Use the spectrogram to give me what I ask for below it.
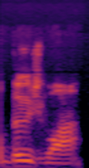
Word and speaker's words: Bourgeois: Jean Paul Bourgeois. Bourgeois. See, that's a Yeah, cool name. like Bougie. bougie, but Yeah. bourgeois.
